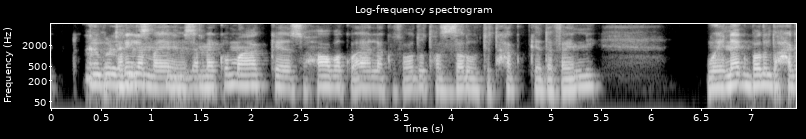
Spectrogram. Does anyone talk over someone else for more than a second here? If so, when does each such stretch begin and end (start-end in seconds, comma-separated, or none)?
0.5-1.8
